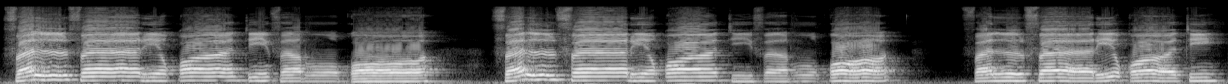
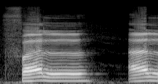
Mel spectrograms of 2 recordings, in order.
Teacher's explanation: ada alif lam qamariyah, yaitu lam alif dan lamnya dibaca dengan jelas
